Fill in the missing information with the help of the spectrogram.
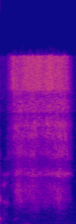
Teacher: Eh, la F, por ejemplo, también es sorda, porque si yo pronuncio la F, no suena, no vibra nada. Digo F, no vibra mi nada en mi garganta.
